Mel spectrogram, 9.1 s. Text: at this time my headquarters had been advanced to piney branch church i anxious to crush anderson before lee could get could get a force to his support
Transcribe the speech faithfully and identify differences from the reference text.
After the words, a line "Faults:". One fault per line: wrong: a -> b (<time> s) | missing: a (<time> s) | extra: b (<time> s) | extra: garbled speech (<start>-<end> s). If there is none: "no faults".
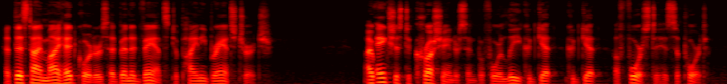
at this time my headquarters had been advanced to piney branch church i anxious to crush anderson before lee could get could get a force to his support
Faults:
no faults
